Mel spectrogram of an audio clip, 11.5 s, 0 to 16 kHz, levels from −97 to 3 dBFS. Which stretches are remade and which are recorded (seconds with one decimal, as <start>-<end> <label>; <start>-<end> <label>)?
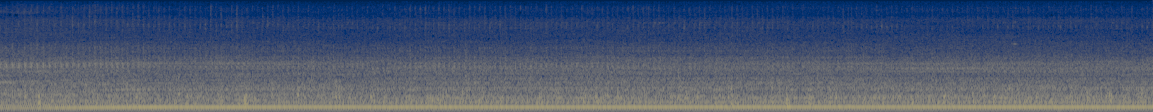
0.0-11.5 recorded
